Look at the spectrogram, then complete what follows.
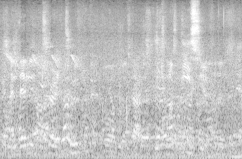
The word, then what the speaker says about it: Bogotá: So for the first 100 years, it was Bacatá, and then it turned to Bogotá, which was easier for them to pronounce.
